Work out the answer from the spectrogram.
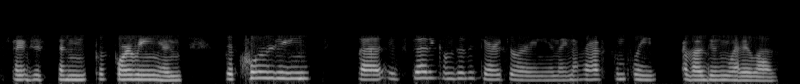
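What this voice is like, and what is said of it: Slightly hoarse, sung-out voice. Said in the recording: “her voice has been sung out ... my voice is a little hoarse.”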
